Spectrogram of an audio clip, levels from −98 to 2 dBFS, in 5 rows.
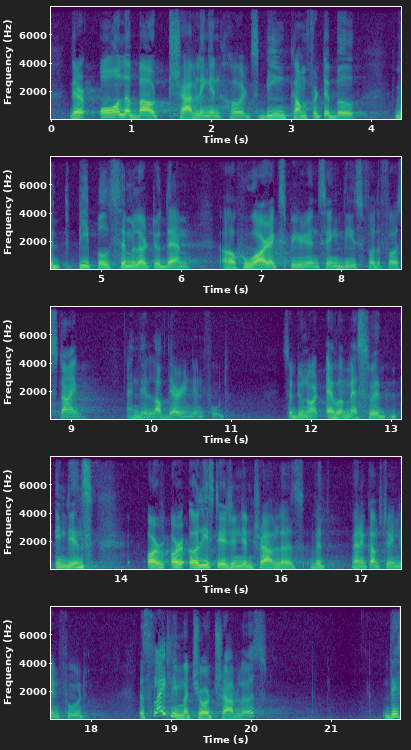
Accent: Indian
